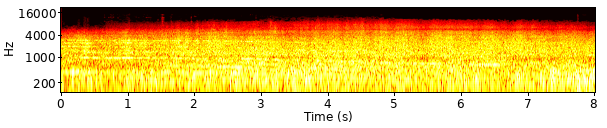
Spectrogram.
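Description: A jet airliner roars loudly overhead as it climbs.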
